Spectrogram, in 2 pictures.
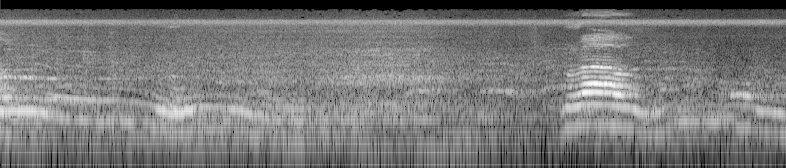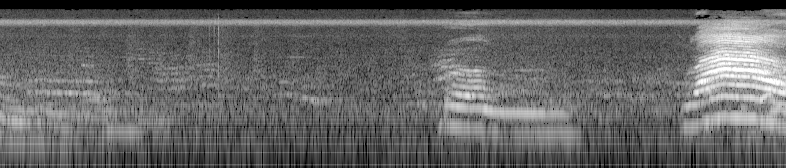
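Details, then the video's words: Timid orange cat making soft wavering mews, quieter and mixed with babble-like sounds, then a few brief meows and one loud meow at the very end; steady high whine present. "Coward Orange Cat Compilation | KUCING ORANGE PENAKUT"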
